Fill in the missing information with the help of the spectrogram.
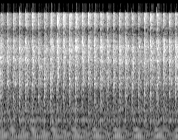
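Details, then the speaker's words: Radial shock wave therapy machine demonstrated on the presenter's hand, frequency and power reduced after a pricking sensation: rapid, regular mechanical pulses, about four a second, over a steady compressor hum. "जब मैं इस button को दबाऊंगा तब machine start होगी। तो आप देख पा रहे हैं इसको।"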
